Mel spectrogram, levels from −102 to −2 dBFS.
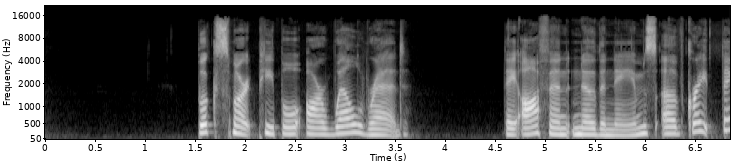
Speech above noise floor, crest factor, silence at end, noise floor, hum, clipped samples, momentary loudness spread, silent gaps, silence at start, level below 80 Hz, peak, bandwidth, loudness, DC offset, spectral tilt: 60 dB; 20 dB; 0 s; -79 dBFS; none; under 0.1%; 6 LU; none; 1.55 s; -66 dBFS; -2 dBFS; 15.5 kHz; -20 LUFS; under 0.1%; -5 dB/octave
